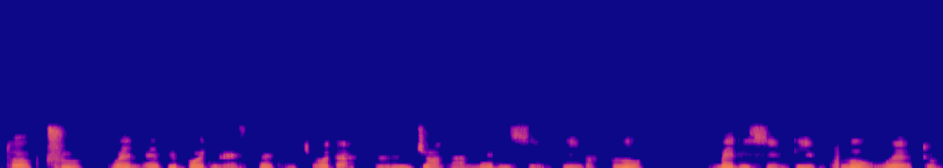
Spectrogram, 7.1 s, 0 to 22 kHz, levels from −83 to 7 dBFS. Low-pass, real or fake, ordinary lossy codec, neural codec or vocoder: 5.4 kHz; real; none; none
